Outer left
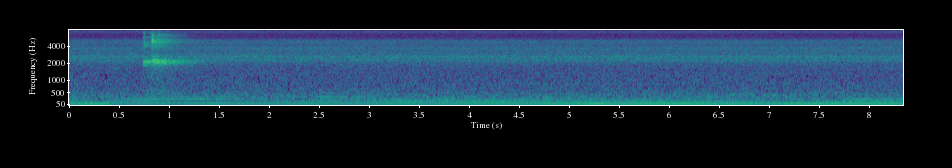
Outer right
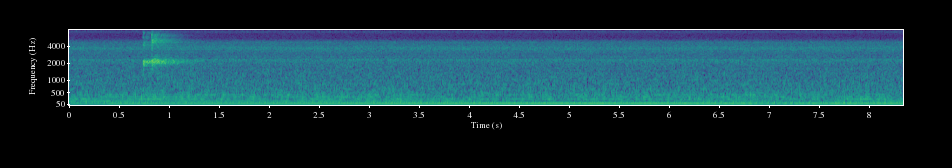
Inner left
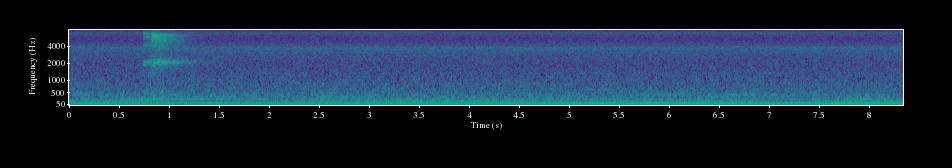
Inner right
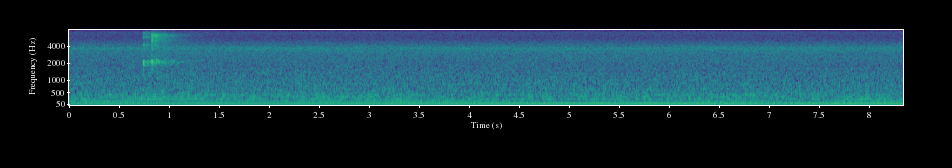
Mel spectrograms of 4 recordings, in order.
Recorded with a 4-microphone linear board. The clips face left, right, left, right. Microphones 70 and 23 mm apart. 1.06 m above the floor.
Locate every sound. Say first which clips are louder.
0.7 s a finger snap: outer right 3 dB, inner right 6 dB; 75° right (ahead or behind), 5.5 m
